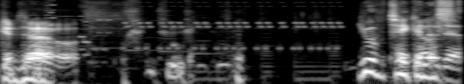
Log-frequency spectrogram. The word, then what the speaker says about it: Godot: His name is Godot, that I actually pronounce Godot or something until my dad corrected me. A true story, I think. Got it? It's Godot.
